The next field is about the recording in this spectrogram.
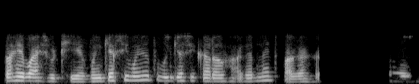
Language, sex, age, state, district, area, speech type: Kashmiri, male, 30-45, Jammu and Kashmir, Shopian, rural, conversation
